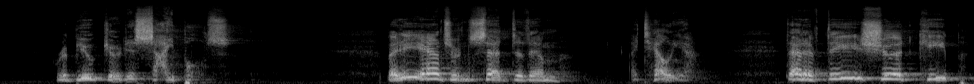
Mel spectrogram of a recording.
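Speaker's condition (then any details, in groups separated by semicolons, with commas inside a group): Hoarseness after vocal cord surgery; hard for listeners to hear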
